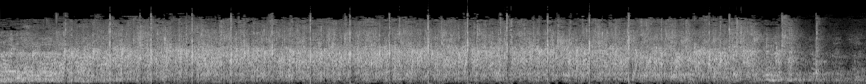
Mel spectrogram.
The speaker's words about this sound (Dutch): Dat is mooi, hè? Het is wel een applaus waard. Ja.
